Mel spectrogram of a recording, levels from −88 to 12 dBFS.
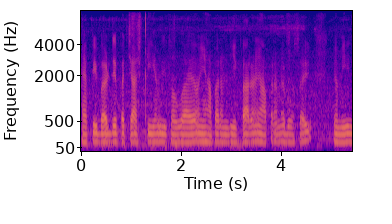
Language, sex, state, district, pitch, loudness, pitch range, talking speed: Hindi, male, Uttar Pradesh, Budaun, 130 Hz, -30 LUFS, 125-130 Hz, 255 wpm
